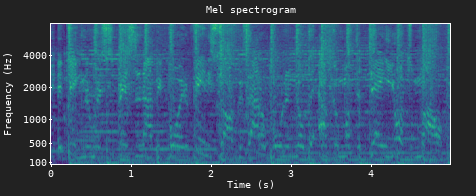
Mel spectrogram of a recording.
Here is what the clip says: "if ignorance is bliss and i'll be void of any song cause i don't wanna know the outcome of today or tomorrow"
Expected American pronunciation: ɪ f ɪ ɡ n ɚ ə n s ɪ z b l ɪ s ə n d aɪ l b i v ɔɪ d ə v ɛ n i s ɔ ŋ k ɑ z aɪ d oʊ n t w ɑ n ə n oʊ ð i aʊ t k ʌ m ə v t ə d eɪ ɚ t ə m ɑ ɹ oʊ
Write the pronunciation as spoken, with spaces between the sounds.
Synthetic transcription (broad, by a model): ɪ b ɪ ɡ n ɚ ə s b ɪ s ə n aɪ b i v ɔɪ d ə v ɛ n i s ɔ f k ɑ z aɪ d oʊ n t w ɑ n ə n oʊ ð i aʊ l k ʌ m ə v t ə d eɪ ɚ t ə m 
